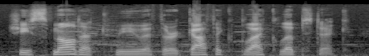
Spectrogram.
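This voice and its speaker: Male narrator, dramatic fan-fiction reading, mid-low everyday pitch, music underneath. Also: normal speed, sharp tone.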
